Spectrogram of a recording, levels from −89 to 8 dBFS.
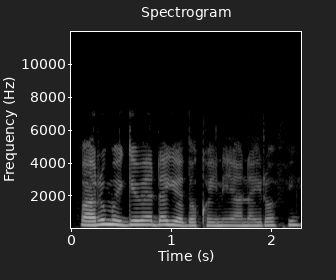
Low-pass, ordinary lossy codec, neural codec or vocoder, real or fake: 7.2 kHz; none; none; real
